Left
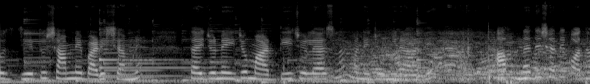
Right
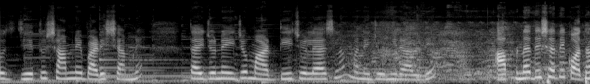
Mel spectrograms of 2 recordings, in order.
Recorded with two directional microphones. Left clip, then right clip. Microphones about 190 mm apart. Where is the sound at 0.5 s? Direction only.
30° right (ahead or behind).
